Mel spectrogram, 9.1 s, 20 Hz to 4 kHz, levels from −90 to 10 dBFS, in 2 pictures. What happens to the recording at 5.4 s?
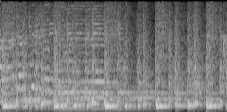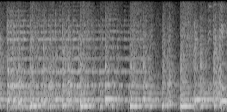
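Nothing goes wrong at 5.4 s; the audio there plays through intact, with no dropout, click, glitch or other fault.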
